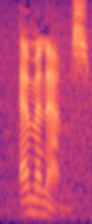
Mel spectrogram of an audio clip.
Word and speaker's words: M&M's: Akurat tutaj nie jestem pewny, jak wy to wymawiacie, ale tutaj to będzie M&M's. Bo tutaj przez to, że mamy M i potem drugie M, to my nie mówimy M and M, mówimy to jako N, M&M.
